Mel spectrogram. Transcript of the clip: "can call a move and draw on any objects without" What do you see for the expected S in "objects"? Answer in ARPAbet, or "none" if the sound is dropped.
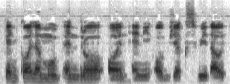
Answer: S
